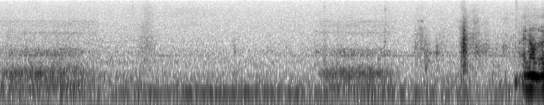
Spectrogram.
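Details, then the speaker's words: Soft, low rumbling snores from a sleeping female dog, two breaths a few seconds apart, in a quiet room: snoring. "can hear my dog snoring she's snoring over here"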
